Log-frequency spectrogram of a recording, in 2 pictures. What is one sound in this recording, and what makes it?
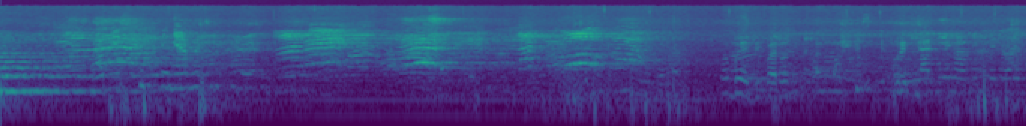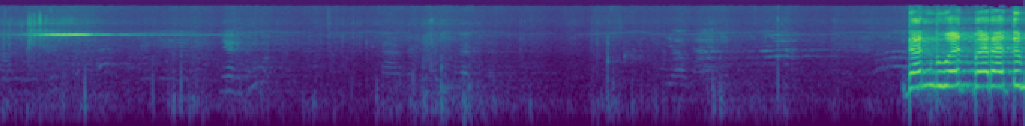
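A girl speaks through a microphone over a loudspeaker.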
